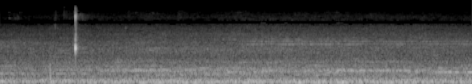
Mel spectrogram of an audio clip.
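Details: Low rumbling ambient noise as in a small room, with a single sharp click partway through; no animal calls.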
